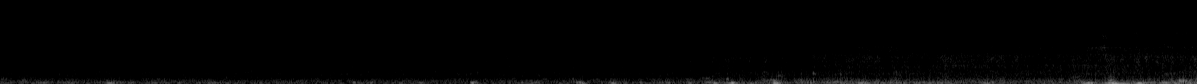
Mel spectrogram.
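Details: Quiet outdoor wind and microphone rumble with faint low hum and a few soft bumps, with no animal sound.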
